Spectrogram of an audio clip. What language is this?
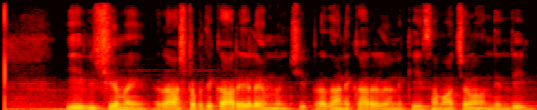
Telugu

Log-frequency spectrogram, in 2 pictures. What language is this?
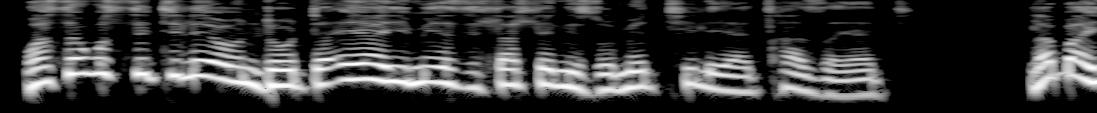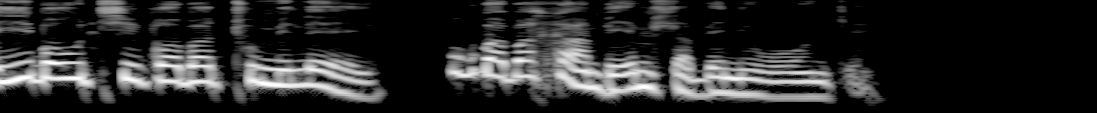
North Ndebele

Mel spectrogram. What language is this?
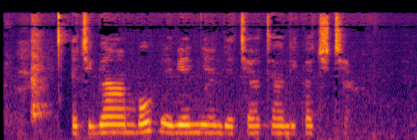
Ganda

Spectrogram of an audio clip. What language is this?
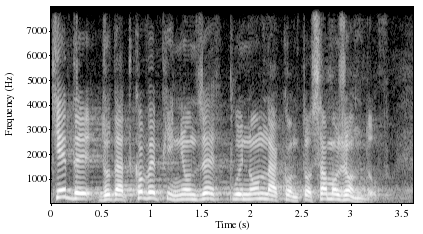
Polish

